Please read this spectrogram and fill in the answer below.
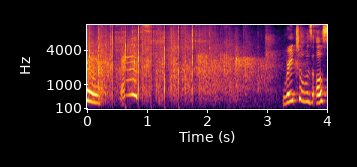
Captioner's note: all applauding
